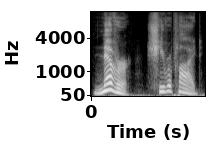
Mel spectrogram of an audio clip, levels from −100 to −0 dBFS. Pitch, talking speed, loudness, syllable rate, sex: 170 Hz, 105 wpm, -18 LUFS, 3.6 syllables/s, male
